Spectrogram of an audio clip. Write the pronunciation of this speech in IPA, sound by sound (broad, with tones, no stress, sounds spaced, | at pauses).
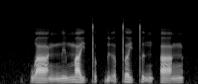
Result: h w aː˧˩ ŋ n i˨˦ m a˨˦ j t̪ ə˨˩ p̚ ɗ ɨ̰˧˥ ə̯ t̪ ə˨˦ j t̪ ɨ̰˧˥ ŋ ʔ a˨˦ ŋ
